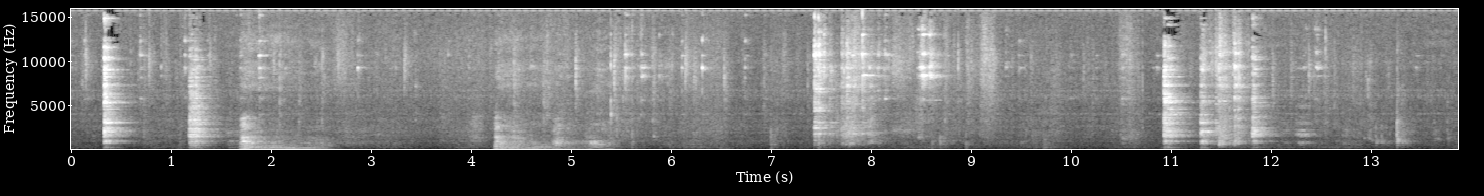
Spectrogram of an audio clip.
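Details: Bentley, a pet Cavalier King Charles Spaniel, whining at his bowl at dinner time indoors; two drawn-out, wavering whines slide downward, mixed with sharp clinks of kibble and bowl against the floor.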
